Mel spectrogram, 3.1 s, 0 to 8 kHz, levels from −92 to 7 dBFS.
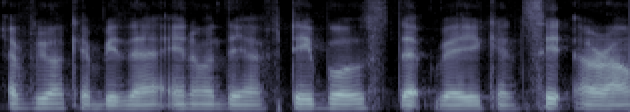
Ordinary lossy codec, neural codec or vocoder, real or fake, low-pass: none; codec, 16 kHz, 4.8 kbps, FACodec; fake; none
